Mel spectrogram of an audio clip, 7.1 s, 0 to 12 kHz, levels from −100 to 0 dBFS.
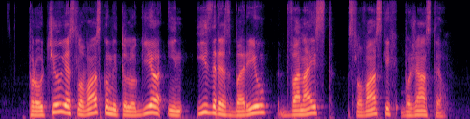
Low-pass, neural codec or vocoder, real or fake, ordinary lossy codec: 10.8 kHz; none; real; Opus, 16 kbps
